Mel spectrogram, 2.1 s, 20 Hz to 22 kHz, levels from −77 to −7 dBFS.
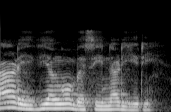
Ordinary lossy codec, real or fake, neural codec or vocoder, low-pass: none; real; none; 7.2 kHz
